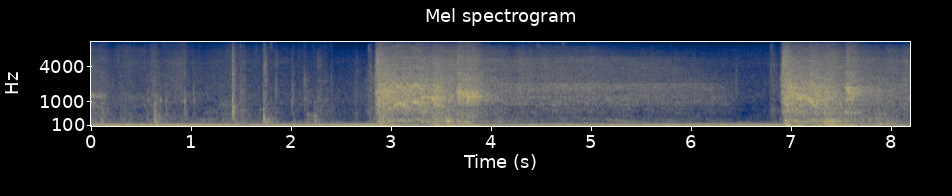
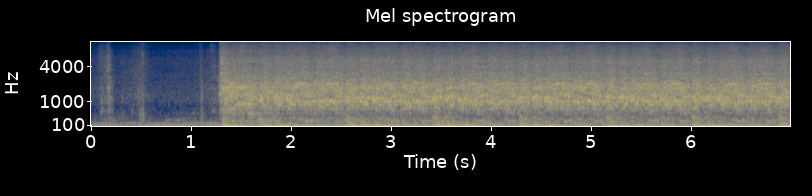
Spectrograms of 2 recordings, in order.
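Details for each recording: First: Truck with a newly fitted 4-link air suspension at first fire-up, with the fuel system unbled and a faint fuel pump at key-on: two roughly one-second bursts of cranking with a low hum between, engine not catching. Slow start, cause uncertain. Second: Diesel truck after new fuel pump and sending unit fitted, started without bleeding the fuel system: brief cranking, then it catches at once and settles into a steady, even clatter; clean start and idle.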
